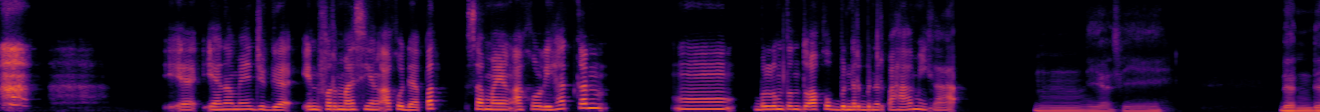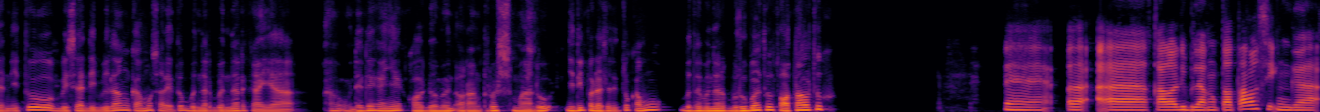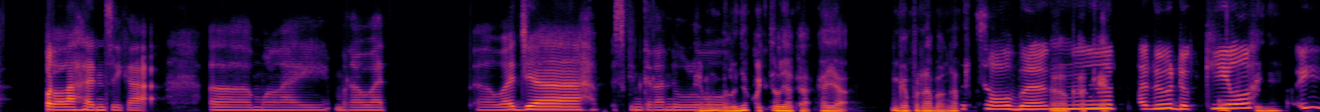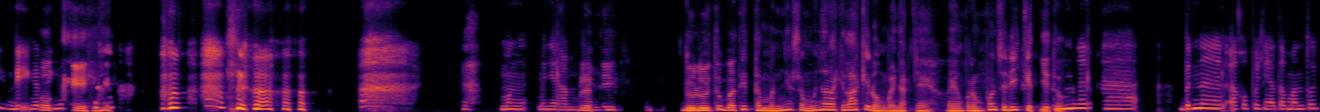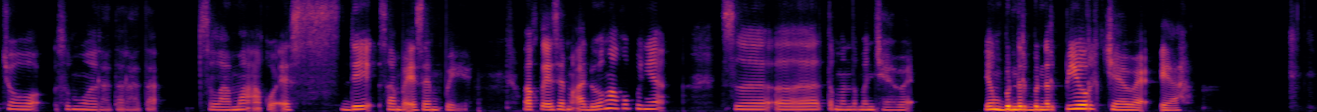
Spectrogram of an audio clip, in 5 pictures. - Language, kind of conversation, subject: Indonesian, podcast, Bagaimana pengaruh teman dan keluarga terhadap perubahan gaya kamu?
- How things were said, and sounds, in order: unintelligible speech; other background noise; in English: "skincare-an"; laughing while speaking: "oke"; laugh; in English: "pure"; chuckle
